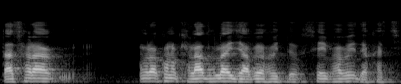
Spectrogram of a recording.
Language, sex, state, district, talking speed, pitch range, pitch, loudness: Bengali, male, West Bengal, Purulia, 150 wpm, 125-140 Hz, 135 Hz, -23 LUFS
